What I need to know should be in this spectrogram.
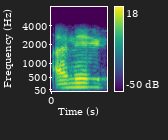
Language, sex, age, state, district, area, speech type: Marathi, male, 18-30, Maharashtra, Buldhana, urban, conversation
